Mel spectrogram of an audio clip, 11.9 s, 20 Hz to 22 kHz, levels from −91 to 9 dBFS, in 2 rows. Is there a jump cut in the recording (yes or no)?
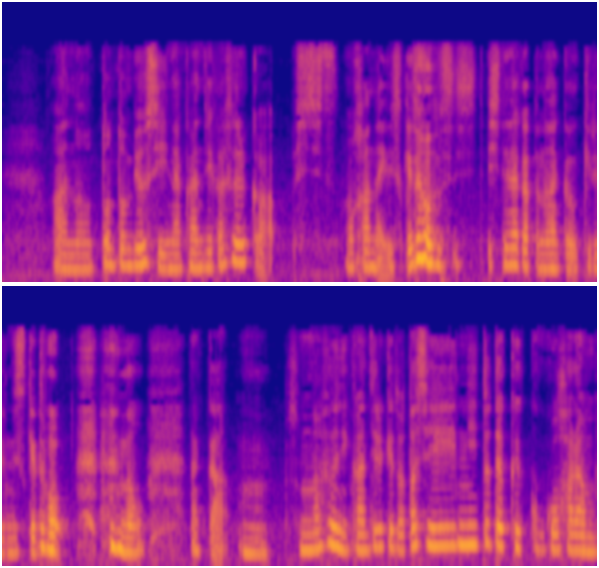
yes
